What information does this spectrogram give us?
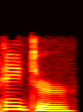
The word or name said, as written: painter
